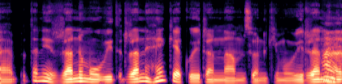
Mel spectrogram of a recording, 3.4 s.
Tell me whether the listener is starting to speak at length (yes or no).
yes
